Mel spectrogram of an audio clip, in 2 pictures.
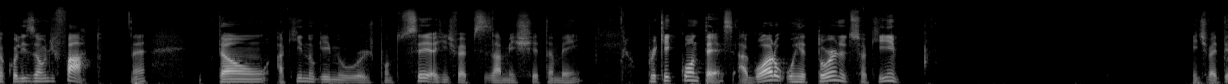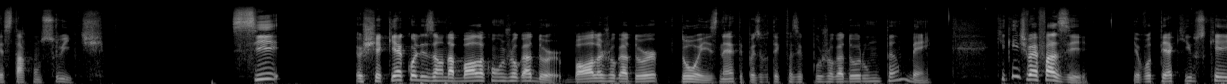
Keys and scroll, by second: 9.2 Return, 9.3 Tab, 10.1-11.4 typing, 12.1 shift+Down, 12.2 shift+Left, 12.3 shift+Left, 12.4 shift+Left, 12.9 space, 14.5 Left, 24.0-24.5 typing.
